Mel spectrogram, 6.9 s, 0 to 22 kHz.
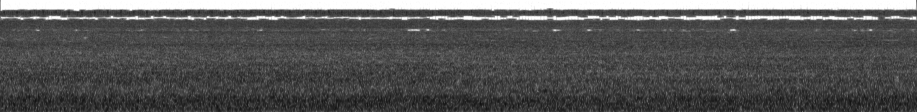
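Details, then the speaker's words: Car idling just after a jump start from a Clore JNC770R Jump N Carry on a dead battery: a loud, steady roaring drone from the AC compressor sits over the engine; the compressor is noisy, cause not determined. "That AC compressor made a heck of a racket, didn't it?"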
